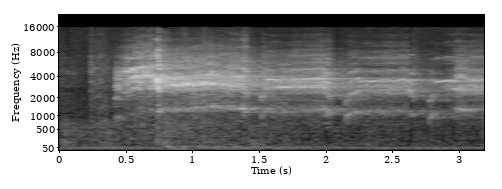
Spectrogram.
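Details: Peregrine falcons at the nest in Orange, New South Wales, recorded 18 November 2022 while playing about: one drawn-out, squealing harmonic wail lasting nearly three seconds, wavering slightly in pitch, over low background hum.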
